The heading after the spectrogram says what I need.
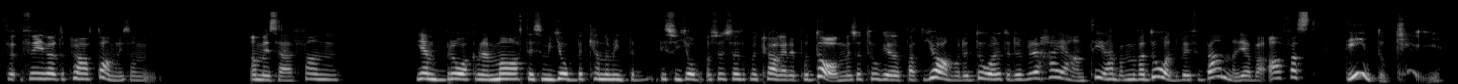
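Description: A middle-aged woman with a fairly high voice, talking candidly in a relaxed chat. She tells her story with feeling and curses freely, and her voice rises sharply when she gets worked up. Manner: emotional, animated storytelling with swearing.

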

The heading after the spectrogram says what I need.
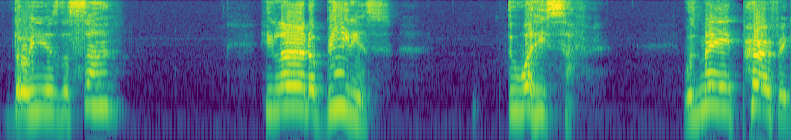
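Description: A man preaching a sermon, impassioned and repetitive, building to shouted pleas with frequent restarts. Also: very high-pitched.

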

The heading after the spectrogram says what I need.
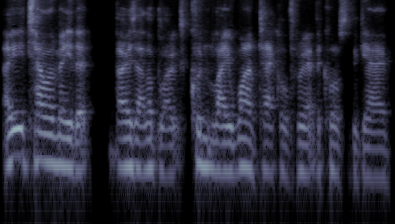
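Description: A man's voice: medium pitch, fast talker, mellow. An Australian man hosting a fan sports chat, giving critical, emphatic opinions in colloquial language. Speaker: fan podcast host.

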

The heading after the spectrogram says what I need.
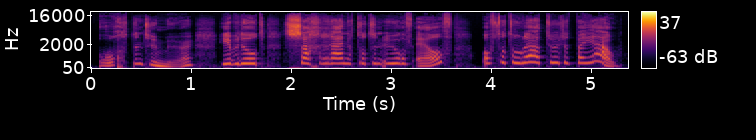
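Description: A woman reading aloud, voicing a cheerful, eager male hare who chatters excitedly. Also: very high-pitched, normal speed, dry recording, clean studio sound, pitched above the performer's own voice. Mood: bouncy eager. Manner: excited, bubbly.

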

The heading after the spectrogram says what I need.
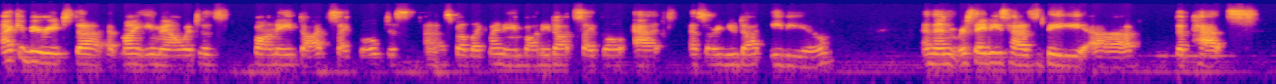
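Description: An American woman giving informal information as a podcast guest, in a halting, hesitant way. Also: lowish voice, steady tone, pushed and bright, rough recording. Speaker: podcast guest, safe zone trainer.

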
